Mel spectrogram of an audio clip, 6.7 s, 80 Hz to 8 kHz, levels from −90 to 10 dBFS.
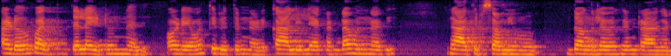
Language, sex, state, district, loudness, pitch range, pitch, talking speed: Telugu, female, Andhra Pradesh, Guntur, -16 LUFS, 205-220 Hz, 210 Hz, 135 wpm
